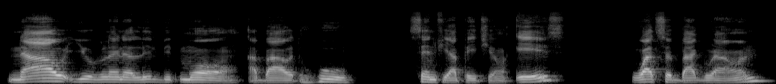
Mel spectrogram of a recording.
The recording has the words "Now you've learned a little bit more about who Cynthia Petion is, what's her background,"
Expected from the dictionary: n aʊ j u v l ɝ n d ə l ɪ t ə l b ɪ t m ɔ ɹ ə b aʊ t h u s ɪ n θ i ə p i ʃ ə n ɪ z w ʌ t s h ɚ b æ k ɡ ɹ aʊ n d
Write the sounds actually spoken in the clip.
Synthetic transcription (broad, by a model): n aʊ j u v l ɝ n ə l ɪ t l b ɪ t m ɔ ɹ ə b aʊ t h u s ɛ n f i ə p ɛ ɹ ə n ɪ z w ʌ t s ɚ b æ k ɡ ɹ aʊ n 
